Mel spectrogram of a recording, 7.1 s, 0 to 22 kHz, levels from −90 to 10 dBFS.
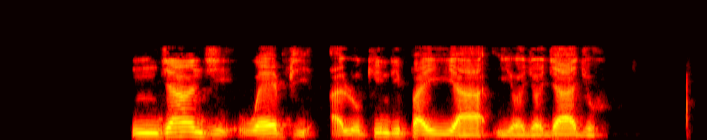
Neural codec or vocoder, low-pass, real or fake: none; 5.4 kHz; real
